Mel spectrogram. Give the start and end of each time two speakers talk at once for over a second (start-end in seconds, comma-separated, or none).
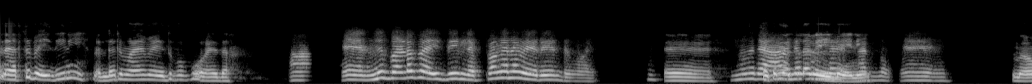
none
